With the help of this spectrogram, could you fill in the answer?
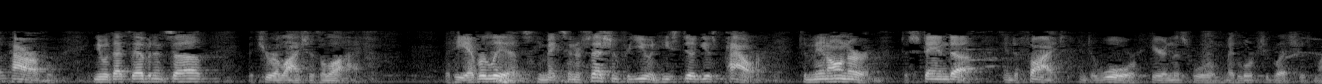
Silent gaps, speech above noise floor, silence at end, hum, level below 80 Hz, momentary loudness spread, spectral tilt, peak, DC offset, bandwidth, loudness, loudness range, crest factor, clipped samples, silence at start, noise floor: none; 28 dB; 0 s; none; -58 dBFS; 16 LU; -7.5 dB/octave; -4 dBFS; under 0.1%; 5 kHz; -23 LUFS; 3 LU; 20 dB; under 0.1%; 0 s; -51 dBFS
